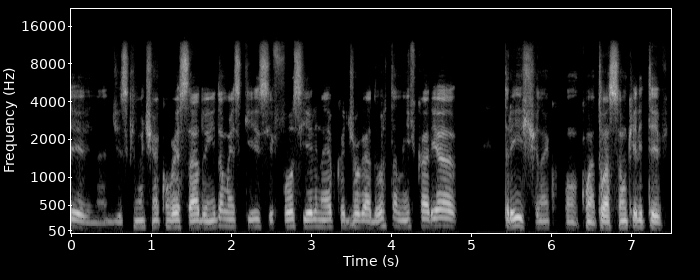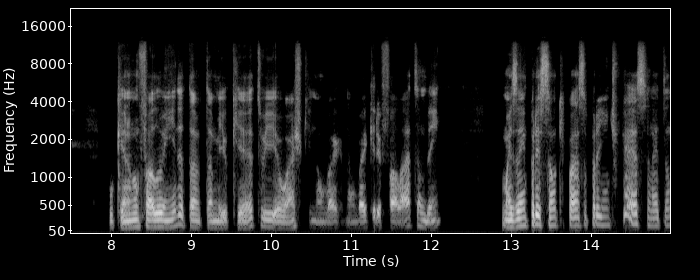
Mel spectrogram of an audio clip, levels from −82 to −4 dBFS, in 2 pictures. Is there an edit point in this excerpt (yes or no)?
no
